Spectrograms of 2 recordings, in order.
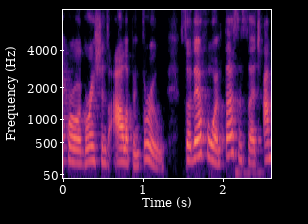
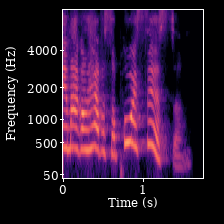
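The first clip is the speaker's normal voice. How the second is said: mocking quote; 8 semitones higher, 4 dB louder, faster than usual. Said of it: "She gonna ask me".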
